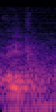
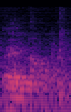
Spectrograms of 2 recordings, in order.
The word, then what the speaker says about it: acorn: an oak tree and it's pronounced with stress on a but we don't weaken it most of us can we don't say aiken maybe one or two bits unusual acorn similarly those who do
